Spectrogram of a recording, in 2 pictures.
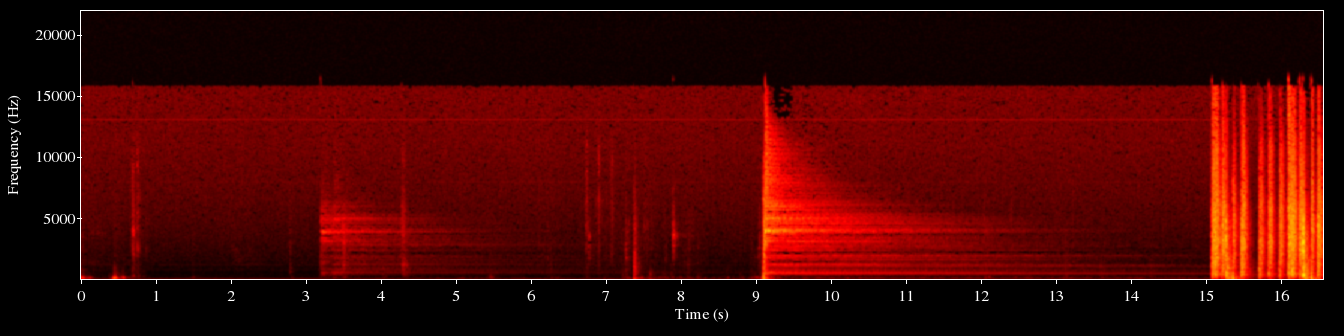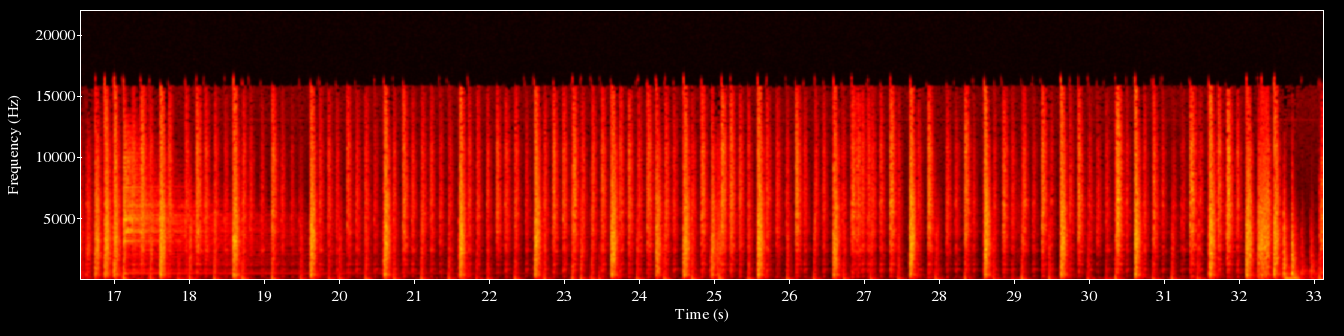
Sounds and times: drum 0:15.1 - 0:33.1

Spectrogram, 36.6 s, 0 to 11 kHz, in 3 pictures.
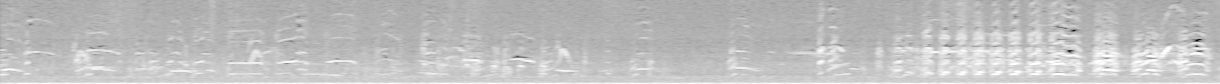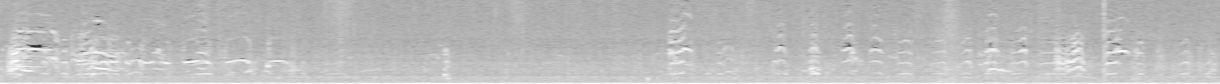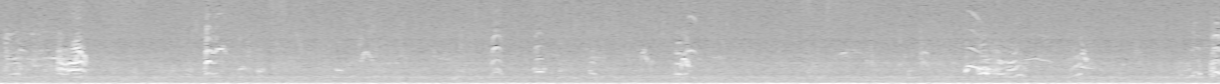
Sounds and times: seagull 0:00.0 - 0:06.6
several species of birds calling 0:00.0 - 0:16.8
seagull 0:08.2 - 0:15.2
several species of birds calling 0:18.6 - 0:25.4
several species of birds calling 0:26.3 - 0:27.2
several species of birds calling 0:28.8 - 0:31.5
several species of birds calling 0:32.8 - 0:35.4
seagull 0:34.0 - 0:35.3
several species of birds calling 0:36.2 - 0:36.6
seagull 0:36.3 - 0:36.6

